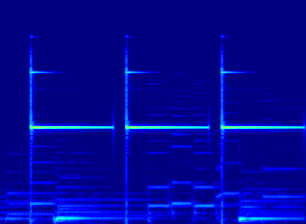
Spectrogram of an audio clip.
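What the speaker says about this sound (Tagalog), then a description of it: "Alam mo, kanina pa yung phone mo tunog ng tunog." A mobile phone rings with three repeated bright chiming tones, each bursting on and fading as it sustains, alongside a soft melodic ringtone underneath, clear and close.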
